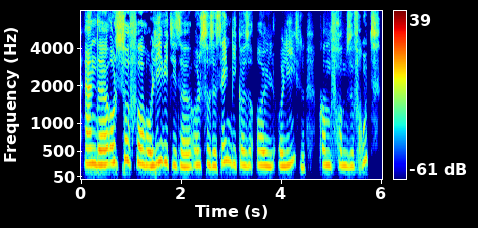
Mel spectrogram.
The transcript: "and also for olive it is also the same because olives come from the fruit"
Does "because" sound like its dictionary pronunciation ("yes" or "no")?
yes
